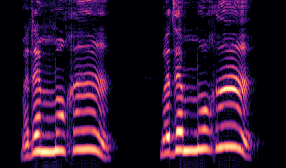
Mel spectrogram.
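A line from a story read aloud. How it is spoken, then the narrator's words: Shouting. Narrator (French): dit madame Cortis en criant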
